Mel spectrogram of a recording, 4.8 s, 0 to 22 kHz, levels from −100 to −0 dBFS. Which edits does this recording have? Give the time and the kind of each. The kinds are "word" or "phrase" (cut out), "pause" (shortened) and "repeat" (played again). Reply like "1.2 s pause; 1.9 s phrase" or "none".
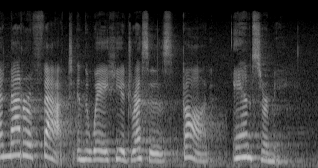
3.4 s pause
